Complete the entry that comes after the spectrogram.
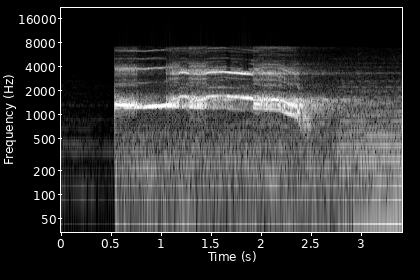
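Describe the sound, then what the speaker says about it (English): A loud, piercing scream erupts suddenly after a moment of silence, holds strong for about two seconds, then trails off into a fading wail. "I was awoken by this loud scream."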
